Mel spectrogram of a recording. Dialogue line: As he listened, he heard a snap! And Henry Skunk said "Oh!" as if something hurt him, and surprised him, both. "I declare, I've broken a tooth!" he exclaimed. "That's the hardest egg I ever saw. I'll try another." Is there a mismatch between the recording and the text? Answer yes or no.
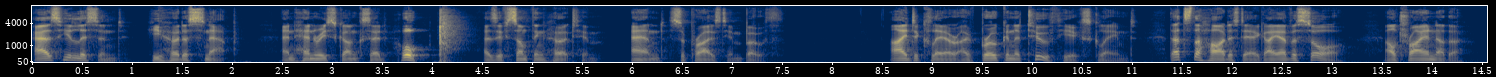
no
